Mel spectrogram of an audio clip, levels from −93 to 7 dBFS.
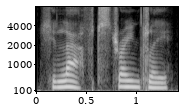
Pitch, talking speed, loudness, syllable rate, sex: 195 Hz, 125 wpm, -15 LUFS, 4.6 syllables/s, female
